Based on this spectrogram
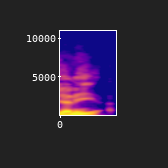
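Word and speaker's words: Jhené: This is Jean Aiko, I think is how she pronounces her name. – Jenny Aiko. – Jenny? Okay. Thank you.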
